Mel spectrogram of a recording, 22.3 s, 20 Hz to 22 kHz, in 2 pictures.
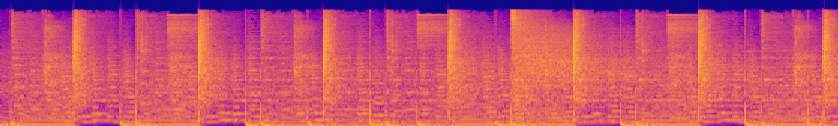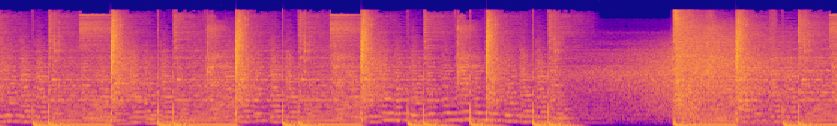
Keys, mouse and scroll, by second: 1.9 click, 17.1 BackSpace, 18.5 click.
